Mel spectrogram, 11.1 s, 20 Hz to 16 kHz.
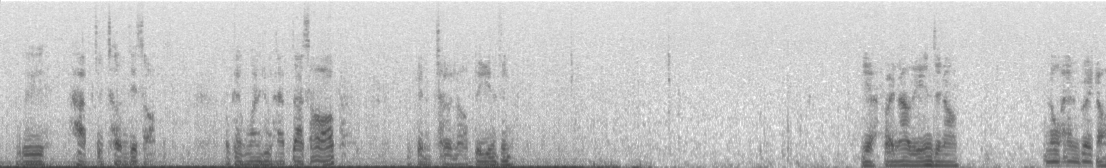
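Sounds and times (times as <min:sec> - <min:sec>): car engine idling: 0:00.0 - 0:11.0
faint clicks: 0:06.6 - 0:06.9.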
